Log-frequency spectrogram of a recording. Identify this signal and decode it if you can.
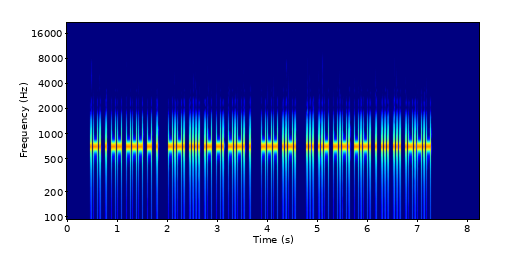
Morse code, heard as a keyed tone, about 40 wpm, 700 Hz. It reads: REMOTE CHANCE OF SUCCESS.
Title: Sentences from Top 1300 Words 40wpm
